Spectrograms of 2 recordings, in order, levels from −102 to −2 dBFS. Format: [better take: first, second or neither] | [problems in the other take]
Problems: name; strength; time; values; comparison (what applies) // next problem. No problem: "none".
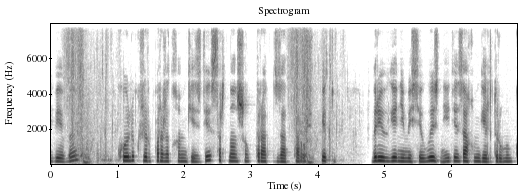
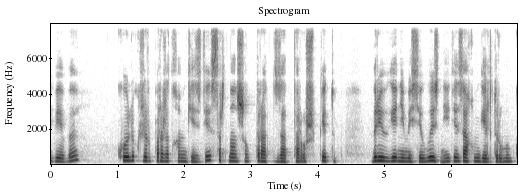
second | noise reduction (neural mask model RNNoise)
